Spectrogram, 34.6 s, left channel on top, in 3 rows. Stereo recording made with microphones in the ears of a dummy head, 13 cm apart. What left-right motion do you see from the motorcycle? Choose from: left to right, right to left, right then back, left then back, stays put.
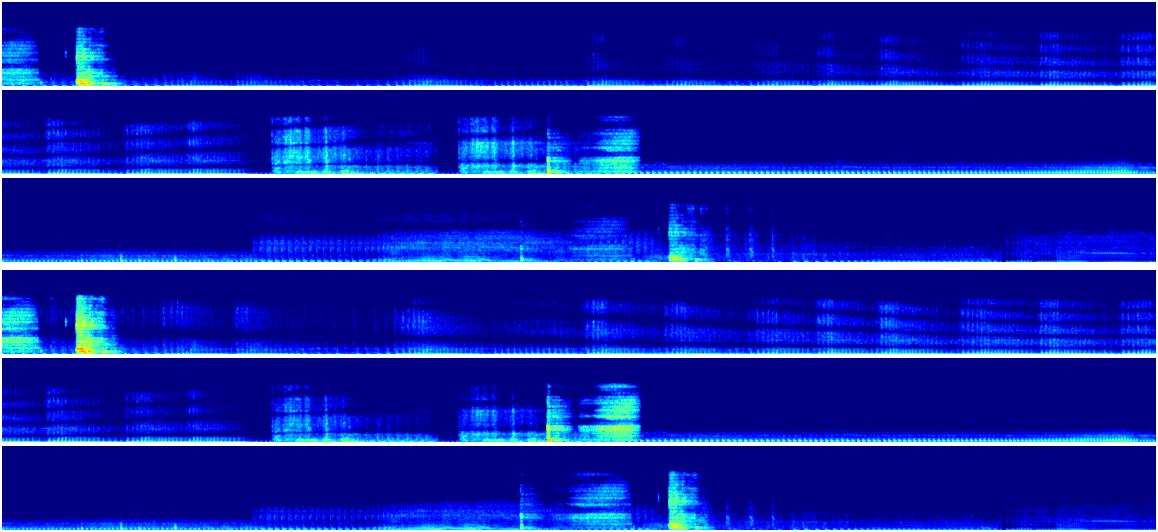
right to left.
